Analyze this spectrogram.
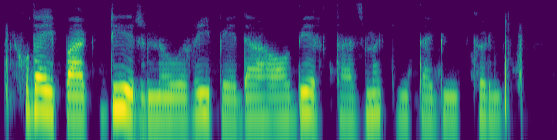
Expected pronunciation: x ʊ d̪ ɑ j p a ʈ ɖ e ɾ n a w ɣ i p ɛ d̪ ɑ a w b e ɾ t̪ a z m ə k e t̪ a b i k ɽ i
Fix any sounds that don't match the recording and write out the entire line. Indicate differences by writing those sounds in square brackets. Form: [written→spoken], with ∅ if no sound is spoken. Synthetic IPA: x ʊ d̪ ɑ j p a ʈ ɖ e ɾ n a w ɣ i p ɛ d̪ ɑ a w b e ɾ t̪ a z m ə k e t̪ a b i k ɽ i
